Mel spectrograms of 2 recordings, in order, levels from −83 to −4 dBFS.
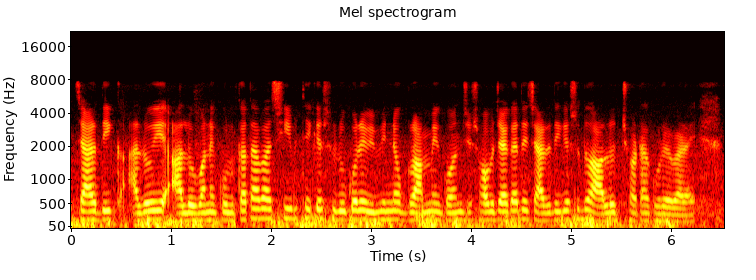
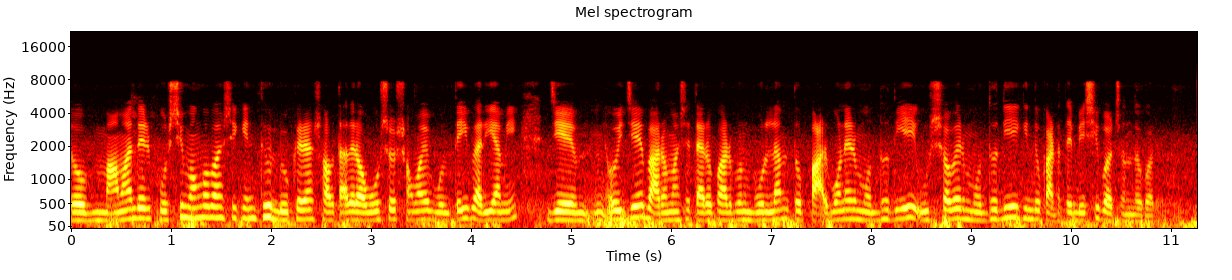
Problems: constant background noise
